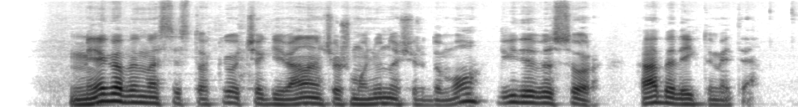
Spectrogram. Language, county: Lithuanian, Alytus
